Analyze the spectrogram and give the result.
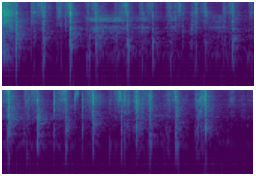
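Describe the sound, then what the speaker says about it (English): A deck of tarot cards is riffled and shuffled in rapid, crisp bursts of snapping card edges, close and fairly loud, ending with a card being drawn. "I want to pull one more card."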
